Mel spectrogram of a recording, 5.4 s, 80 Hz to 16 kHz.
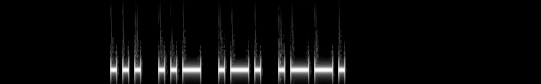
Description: Morse code, heard as a keyed tone, about 20 wpm, 690 Hz. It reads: SURP
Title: Build A Word - 2 Letters At A Time - 8-Letter Words - 20wpm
